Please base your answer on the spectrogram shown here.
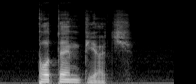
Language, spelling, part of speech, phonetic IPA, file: Polish, potępiać, verb, [pɔˈtɛ̃mpʲjät͡ɕ], Pl-potępiać.ogg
